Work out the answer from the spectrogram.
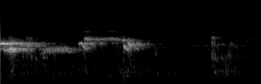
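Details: Small bird in Gütersloh, Germany, that sings all day, every day, for the whole neighbourhood: a clear, slightly wavering whistled phrase rising toward its end, then a short pause and one faint softer chirp.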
